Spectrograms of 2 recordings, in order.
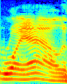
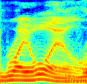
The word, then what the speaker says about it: royal: It's royal. It's not royale. It's royal.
